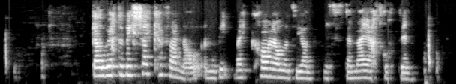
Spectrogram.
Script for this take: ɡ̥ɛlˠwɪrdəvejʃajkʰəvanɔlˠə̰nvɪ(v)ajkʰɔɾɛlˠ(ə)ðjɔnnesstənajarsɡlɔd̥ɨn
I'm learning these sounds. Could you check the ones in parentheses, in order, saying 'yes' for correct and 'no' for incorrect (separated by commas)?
yes, yes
